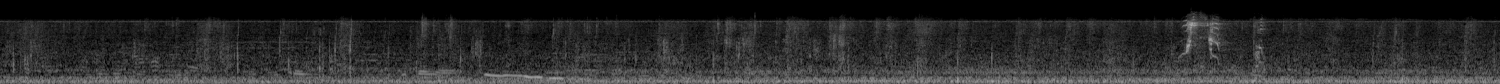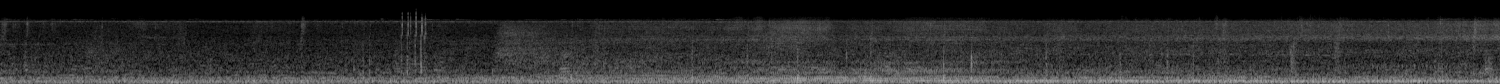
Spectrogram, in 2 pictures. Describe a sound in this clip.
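Small monkeys scamper and shuffle over dry leaves on dirt ground.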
